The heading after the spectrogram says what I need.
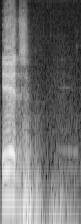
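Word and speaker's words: edge: बताओ घन का, घनाभ का, सरस्वती घनाभ का, तुम बताओ घनाभ का, किनारा का, एज, ईडीजी एज, एज ईडीजी एज पढ़ते हैं, डी साइलेंट रहता है।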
